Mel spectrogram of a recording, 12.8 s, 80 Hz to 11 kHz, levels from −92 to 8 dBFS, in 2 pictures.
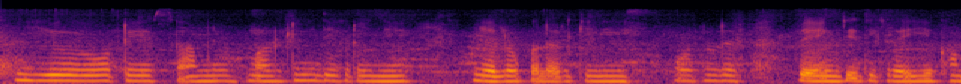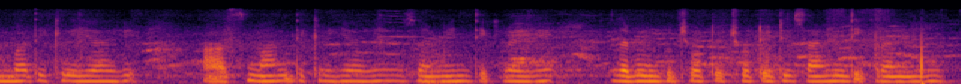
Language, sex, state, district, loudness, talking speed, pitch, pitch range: Hindi, female, Bihar, Jamui, -23 LUFS, 165 wpm, 205 Hz, 200-215 Hz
